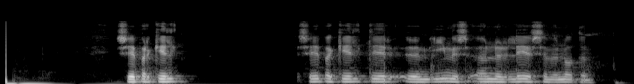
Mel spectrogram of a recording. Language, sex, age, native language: Icelandic, male, 50-59, Icelandic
